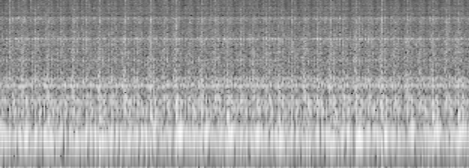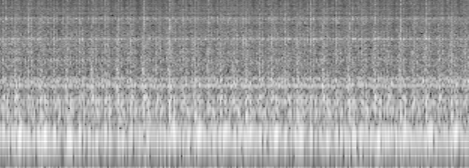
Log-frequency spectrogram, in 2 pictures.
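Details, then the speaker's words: Portable CNY embroidery machine under test after repair: steady chatter about three beats a second with a faint squeak each cycle; still rough even with a borrowed new presser foot, old one worn loose. Hook-area wear suspected, not confirmed. "Tapi ini sudah dites, sudah mulai ini, nanti saya cek lagi suaranya kasar. Ini saya pinjam sepatu yang baru, masih kasar juga."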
